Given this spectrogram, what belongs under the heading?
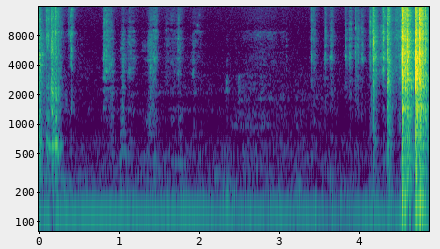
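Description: Paper for a 6x8 craft album is cut, with faint scratchy sliding over a low hum and then a sharp, louder cutting burst at the end.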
